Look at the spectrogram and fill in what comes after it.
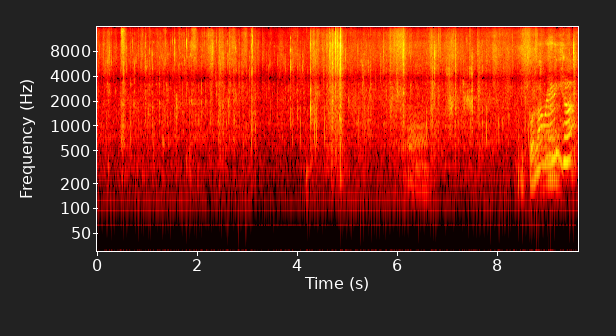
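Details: Golden Retriever puppies, three weeks old, from a 2015 litter: after soft rustling and quiet talk, a brief, loud, wavering whine rises and dips in pitch near the end.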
